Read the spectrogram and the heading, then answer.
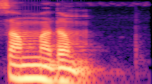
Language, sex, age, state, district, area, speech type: Malayalam, male, 30-45, Kerala, Palakkad, rural, read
